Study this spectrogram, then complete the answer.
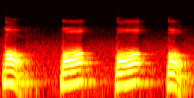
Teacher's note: jadi huruf to-nya menempelkan ujung lidah, ujung punggung lidah ke gigi pangkal gigi seri atas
